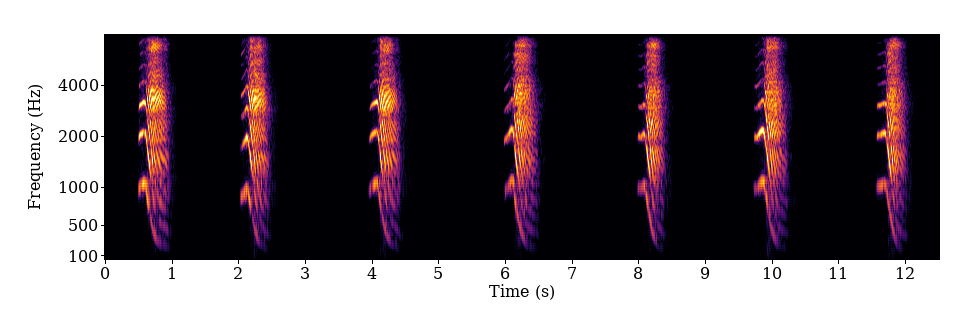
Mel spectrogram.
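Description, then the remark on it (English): An external open-reed elk call, its paint worn off to white, is blown seven times in a steady rhythm, each note a short, high, nasal mew that slides sharply downward in pitch, with brief silences between. No one speaks. “but it sounds to me, it's my number one call as far as external read, open read. And yeah, blow it.”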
